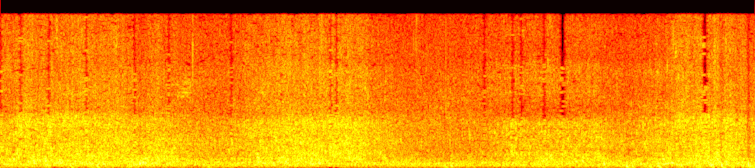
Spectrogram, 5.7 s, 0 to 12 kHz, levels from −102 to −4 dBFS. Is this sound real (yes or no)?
yes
